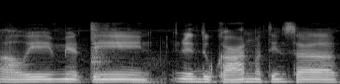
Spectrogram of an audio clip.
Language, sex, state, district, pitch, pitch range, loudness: Chhattisgarhi, male, Chhattisgarh, Sarguja, 115 Hz, 115-120 Hz, -17 LUFS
